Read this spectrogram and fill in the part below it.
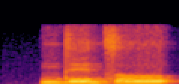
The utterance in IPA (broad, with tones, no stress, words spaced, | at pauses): nde˨ nzɤ˨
